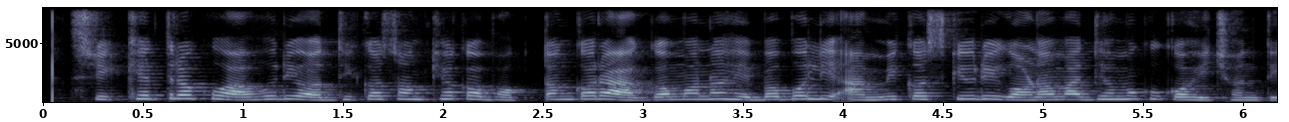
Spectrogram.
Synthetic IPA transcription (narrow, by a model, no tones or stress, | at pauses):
sɾikʰjet̪ɾɔkuaɦuɾiɔd̪ʱikɔsɔŋkʰjɔkɔbʱɔk̚t̪ɔŋkɔɾɔaɡɔmɔnɔɦebɔboliʔamikɔskiuɾiɡɔɽ̃ɔmad̪ʱjɔmɔkukɔɦit͡ʃʰɔnt̪i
